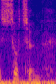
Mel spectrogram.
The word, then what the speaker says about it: Sutton: But in Sutton, if you pronounce the T, apparently it makes you sound much smarter.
